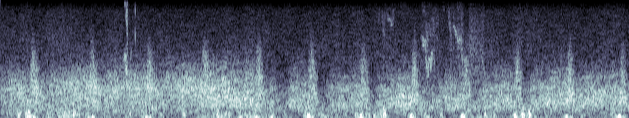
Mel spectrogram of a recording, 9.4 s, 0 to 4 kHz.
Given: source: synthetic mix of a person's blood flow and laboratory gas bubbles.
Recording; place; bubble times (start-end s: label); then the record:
Doppler ultrasound of blood flow; subclavian vein
1.53-1.62 s: bubbles
1.65-2.08 s: bubbles
From the record:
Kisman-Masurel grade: 211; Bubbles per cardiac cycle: several, 3 to 8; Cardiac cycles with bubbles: 1 to 10%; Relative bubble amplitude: barely perceptible (0.100 to 0.250); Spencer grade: 1 (occasional bubble signal discernible with the cardiac motion signal, with majority of cardiac periods free of bubbles); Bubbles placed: anywhere in the cardiac cycle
